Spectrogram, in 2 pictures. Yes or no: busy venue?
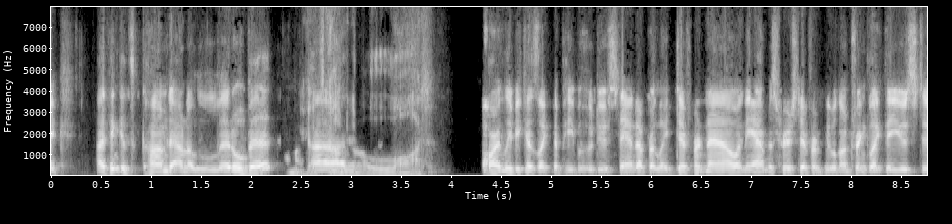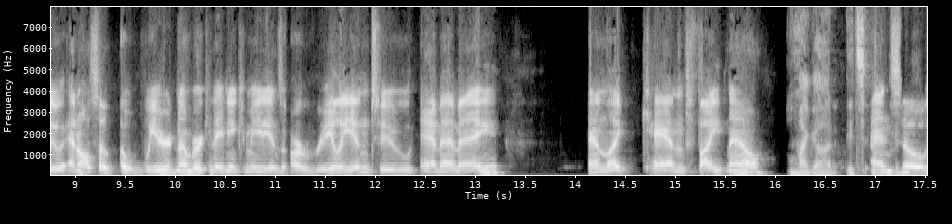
no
